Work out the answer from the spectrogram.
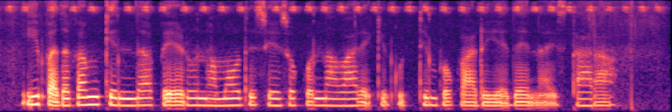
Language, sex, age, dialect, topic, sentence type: Telugu, female, 31-35, Southern, banking, question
